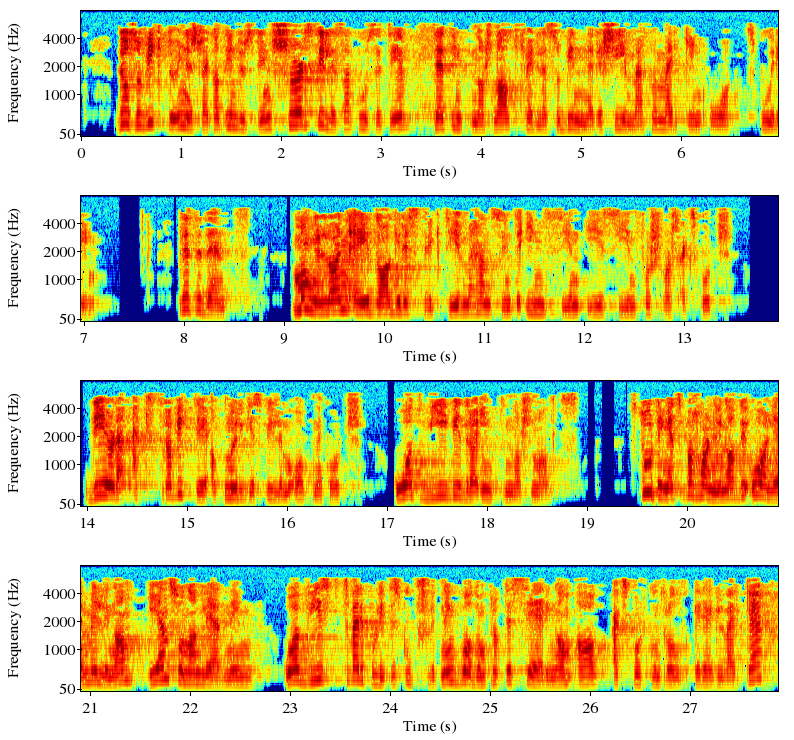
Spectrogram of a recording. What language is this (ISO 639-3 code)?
nob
